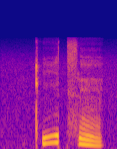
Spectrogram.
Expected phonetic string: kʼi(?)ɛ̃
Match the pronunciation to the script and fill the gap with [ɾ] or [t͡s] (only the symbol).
t͡s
